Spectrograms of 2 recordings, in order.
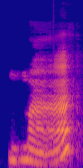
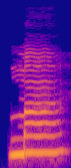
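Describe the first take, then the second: First: The pitch rises from middle to high. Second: The pitch stays high and level. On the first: "like going up" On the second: "the first tone will be high and flat"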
